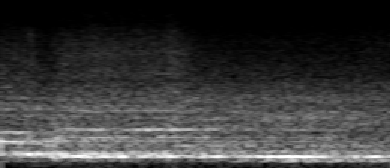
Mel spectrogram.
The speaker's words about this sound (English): He's got one more rev in him before we get out of this tunnel. Of course, he's got this car in front of him that's holding up traffic. It's a fairly endless tunnel.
